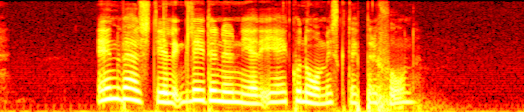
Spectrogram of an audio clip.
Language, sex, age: Swedish, female, 49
